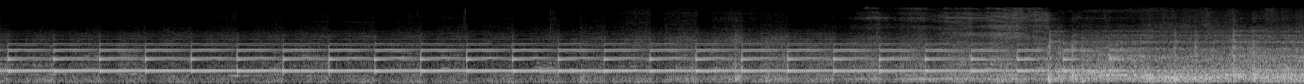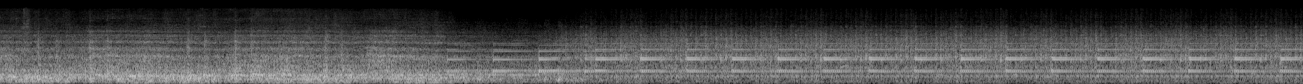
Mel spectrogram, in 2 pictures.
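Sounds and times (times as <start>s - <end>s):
level-crossing bell clanging: 0.0s - 16.1s, 17.4s - 26.0s
electric train running past: 0.0s - 26.0s.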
